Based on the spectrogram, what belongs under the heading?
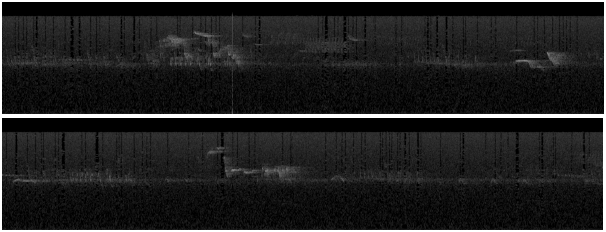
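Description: A steady loud hiss of outdoor microphone noise, with birds calling briefly over it a few times.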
